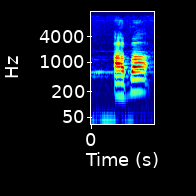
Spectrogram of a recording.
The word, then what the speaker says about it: 아바: 아바, 아버지. 요즘에 개역 성경에는 뭐라면 아빠라고 나와요. 아빠, 아버지. 아바, 아버지. 이게 이 아바란 발음이 원래 아빠란 발음이에요.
